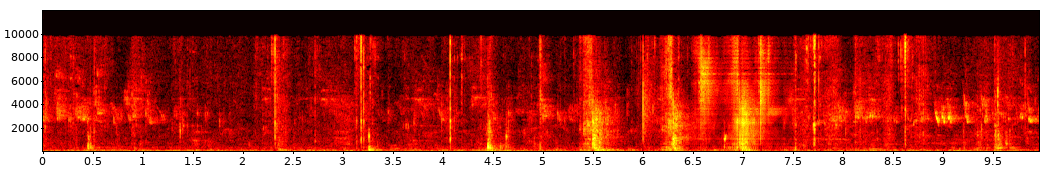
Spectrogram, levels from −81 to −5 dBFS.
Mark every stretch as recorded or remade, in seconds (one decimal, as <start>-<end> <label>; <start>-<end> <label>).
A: 0.0-6.5 recorded; 6.5-7.5 remade; 7.5-10.0 recorded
